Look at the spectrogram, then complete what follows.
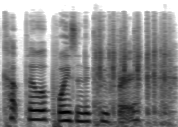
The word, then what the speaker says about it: Cooper: Willem hands a cup filled with poison to Cooper. As long as you aren't saying my name incorrectly, it's fine. Yeah, instead of like copper.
